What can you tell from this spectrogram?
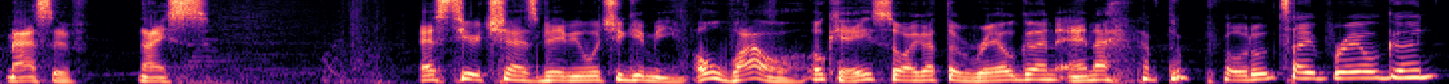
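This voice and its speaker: A young man giving casual, chatty commentary over his own gameplay, often repeating himself and getting excited. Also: fairly high pitch, moderate pace, no room sound, faint music behind. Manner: chatty, self-talking, repeats words, excitable. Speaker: gaming YouTuber.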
